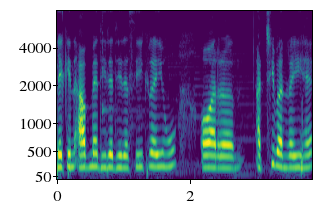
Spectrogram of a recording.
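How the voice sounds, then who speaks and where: A woman's fairly high voice at a moderate pace. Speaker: vlogger; schoolteacher. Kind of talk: casual home vlog.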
